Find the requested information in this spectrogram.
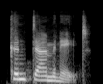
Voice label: "contaminate", Indian

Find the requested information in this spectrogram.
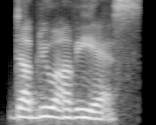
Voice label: "WRVS", Indian

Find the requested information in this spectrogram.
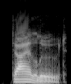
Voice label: "dilute", American

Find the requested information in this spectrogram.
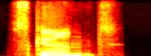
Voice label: "scant", British

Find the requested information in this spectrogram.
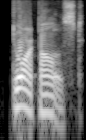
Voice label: "doorpost", American

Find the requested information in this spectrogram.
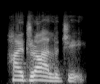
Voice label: "hydrology", Indian

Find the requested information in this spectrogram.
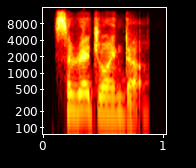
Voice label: "surrejoinder", Indian

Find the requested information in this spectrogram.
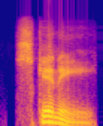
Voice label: "skinny", American

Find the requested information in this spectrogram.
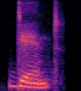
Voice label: "dent", Indian

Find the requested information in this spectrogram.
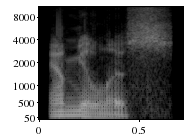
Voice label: "emulous", American

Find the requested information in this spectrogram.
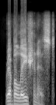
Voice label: "revelationist", American

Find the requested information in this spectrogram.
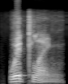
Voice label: "witling", American

